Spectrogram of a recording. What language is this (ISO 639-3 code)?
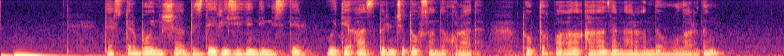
kaz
